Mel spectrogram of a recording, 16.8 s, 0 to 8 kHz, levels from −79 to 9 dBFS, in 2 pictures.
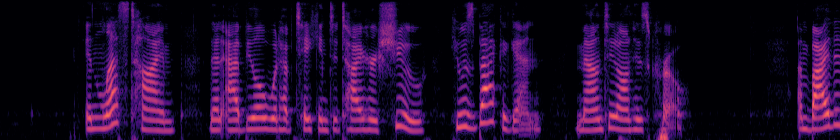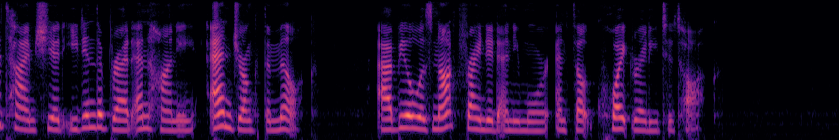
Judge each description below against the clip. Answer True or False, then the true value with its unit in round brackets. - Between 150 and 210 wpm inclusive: True (170 wpm)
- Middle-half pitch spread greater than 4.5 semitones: False (2.6 semitones)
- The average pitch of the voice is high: True (230 Hz)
